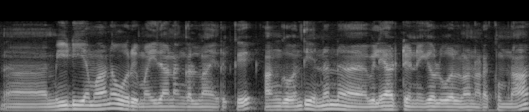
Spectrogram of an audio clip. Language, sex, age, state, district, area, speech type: Tamil, male, 18-30, Tamil Nadu, Pudukkottai, rural, spontaneous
